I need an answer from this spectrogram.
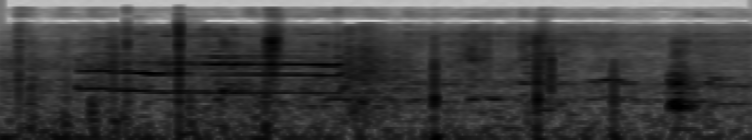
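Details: Pet cat said to be taking a bath; one drawn-out, steady meow of about a second and a half, followed by short murmured sounds, while a woman speaks Bengali close by, coaxing and calling the cat over.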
